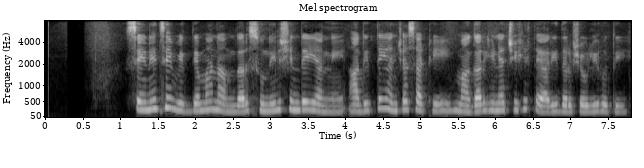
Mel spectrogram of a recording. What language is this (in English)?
Marathi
